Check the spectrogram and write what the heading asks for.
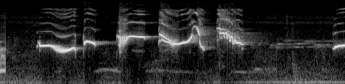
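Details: Fighting song of a white-rumped shama, meant to goad rival shamas into replying: loud clear whistles dipping and rising, a steady held tone, then twisting buzzy phrases, with brief gaps and a faint low hum beneath.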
